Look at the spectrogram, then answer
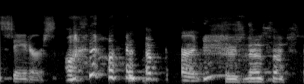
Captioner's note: laughing loudly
